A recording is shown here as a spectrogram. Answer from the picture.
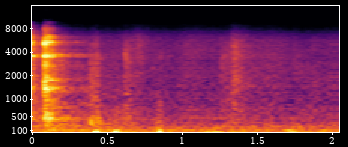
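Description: A few light clinks and faint ticks from a metal spoon and a glass salad bowl being handled: a short cluster right at the start, then scattered soft taps.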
